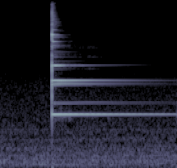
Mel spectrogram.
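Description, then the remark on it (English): A small, heavy bell is lifted in both paws by Wallace and rung once with a full-body wiggle, giving a bright, high ding that rings on with a slowly fading shimmer. No one speaks, and only a faint hiss sits underneath. “And Wallace lifts the bell with both his paws, because it's a heavy thing for him, and he full body wiggles to ring it.”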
